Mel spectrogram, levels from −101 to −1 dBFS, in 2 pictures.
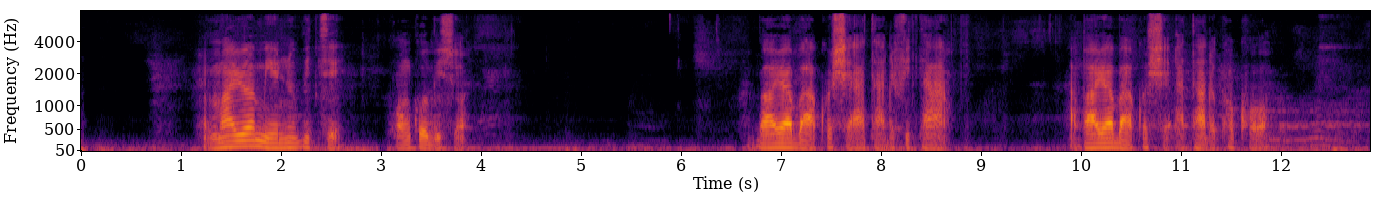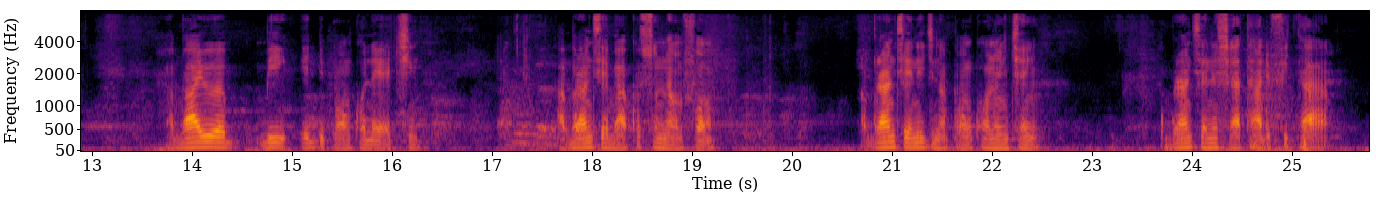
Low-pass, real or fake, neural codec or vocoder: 7.2 kHz; real; none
